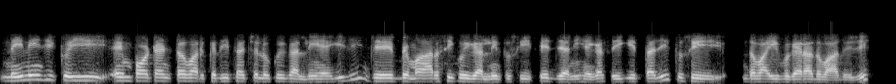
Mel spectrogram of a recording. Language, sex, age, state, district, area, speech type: Punjabi, male, 18-30, Punjab, Fatehgarh Sahib, rural, conversation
